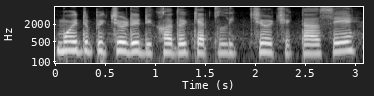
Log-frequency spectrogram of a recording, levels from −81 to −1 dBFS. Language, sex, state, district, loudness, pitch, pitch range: Nagamese, female, Nagaland, Kohima, -16 LUFS, 215 Hz, 205-240 Hz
